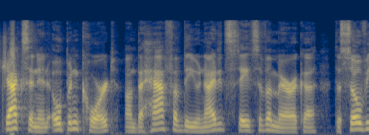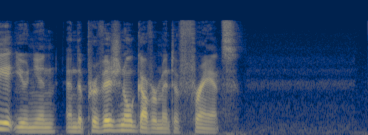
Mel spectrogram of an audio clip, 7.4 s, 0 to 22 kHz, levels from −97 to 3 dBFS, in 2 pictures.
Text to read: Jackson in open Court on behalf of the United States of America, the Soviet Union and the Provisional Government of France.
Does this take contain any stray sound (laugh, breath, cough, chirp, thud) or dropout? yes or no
no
